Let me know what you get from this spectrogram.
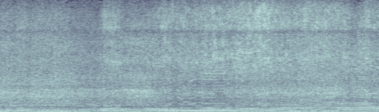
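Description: Suzuki Samurai off-road engine revving up and down under load while crawling up a steep muddy slope, its pitch rising and falling with the throttle.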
